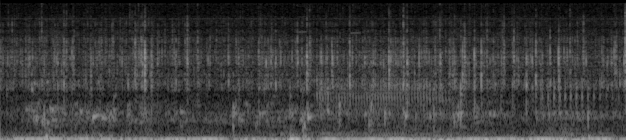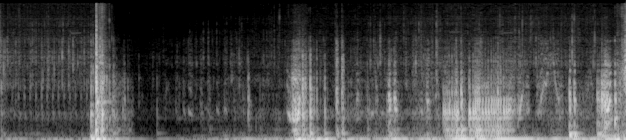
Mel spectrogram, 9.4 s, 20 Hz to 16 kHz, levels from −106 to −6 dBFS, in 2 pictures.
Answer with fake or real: real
